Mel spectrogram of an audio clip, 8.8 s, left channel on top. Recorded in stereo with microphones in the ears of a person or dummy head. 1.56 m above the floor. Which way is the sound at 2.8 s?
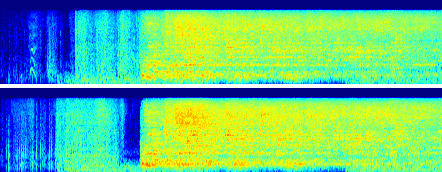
5° right (ahead or behind).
